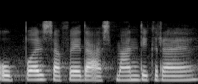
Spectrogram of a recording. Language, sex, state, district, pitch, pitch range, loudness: Hindi, female, Bihar, Purnia, 205 Hz, 200-210 Hz, -14 LUFS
